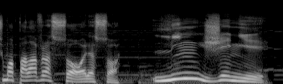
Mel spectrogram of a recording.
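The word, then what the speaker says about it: l'ingénieur: Lingenier. Lingenier, o engenheiro.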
